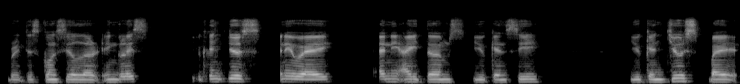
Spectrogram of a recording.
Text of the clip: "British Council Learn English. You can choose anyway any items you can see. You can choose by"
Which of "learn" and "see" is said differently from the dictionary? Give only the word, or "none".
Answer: learn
